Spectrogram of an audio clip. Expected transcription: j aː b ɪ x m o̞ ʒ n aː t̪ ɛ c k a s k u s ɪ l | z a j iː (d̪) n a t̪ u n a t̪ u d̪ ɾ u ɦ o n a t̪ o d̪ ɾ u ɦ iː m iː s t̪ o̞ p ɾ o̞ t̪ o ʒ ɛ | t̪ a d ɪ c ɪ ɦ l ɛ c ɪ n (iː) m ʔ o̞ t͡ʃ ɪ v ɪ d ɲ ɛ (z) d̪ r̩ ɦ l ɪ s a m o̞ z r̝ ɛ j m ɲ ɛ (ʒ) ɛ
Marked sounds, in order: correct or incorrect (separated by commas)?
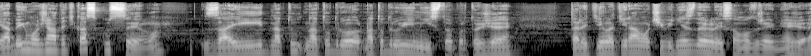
incorrect, incorrect, correct, correct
